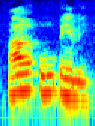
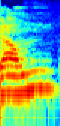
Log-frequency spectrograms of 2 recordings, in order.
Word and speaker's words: Aum: purificar as nossas energias pronuncia-se a ou apenas OM para algumas culturas a pronúncia de Aum deve ser sempre ou mas o significado é o mesmo quando dizemos a um estamos dizendo do Espírito para a matéria o m você pronuncia mantendo o Lábio vibrando fechado eu sou o que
